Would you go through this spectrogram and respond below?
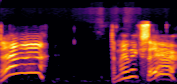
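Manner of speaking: very high, swooping, panicked, frightened shriek. Voicing a character who spots the mimic: screaming in fright. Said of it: "Fibblestip screams".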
